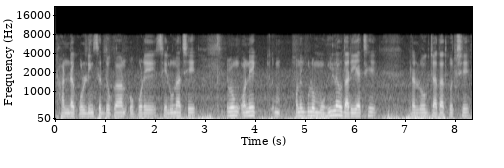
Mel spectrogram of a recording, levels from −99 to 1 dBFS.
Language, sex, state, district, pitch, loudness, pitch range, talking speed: Bengali, male, West Bengal, North 24 Parganas, 120 Hz, -17 LUFS, 115-130 Hz, 130 wpm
